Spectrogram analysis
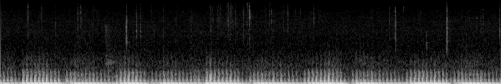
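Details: Continuous deep purr of a domestic cat, pulsing in rounded surges about once a second as it breathes in and out, while a fireplace crackles with sharp little pops.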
